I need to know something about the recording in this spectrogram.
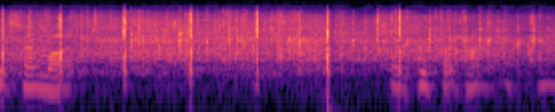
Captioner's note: audience applauds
